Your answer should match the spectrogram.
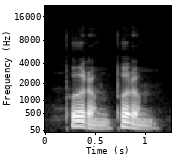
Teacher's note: The T changes to a fast D.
